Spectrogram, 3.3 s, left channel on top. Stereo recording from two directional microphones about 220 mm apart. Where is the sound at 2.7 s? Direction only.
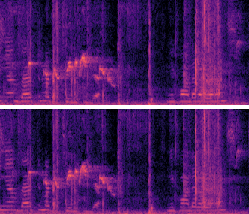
10° left (ahead or behind).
